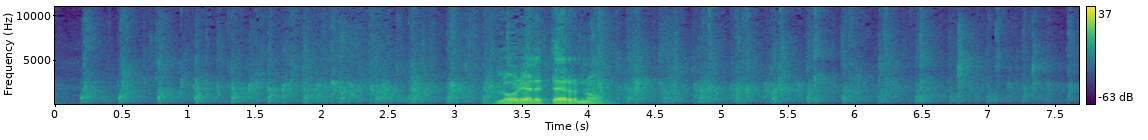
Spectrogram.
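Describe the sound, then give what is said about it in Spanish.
Steady applause from a group of people, given to all the nations, fills the whole stretch, dense and fairly loud, with a voice calling out briefly over the clapping midway through. “Pues Baruch Hashem, fuerte aplauso a todas las naciones.”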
